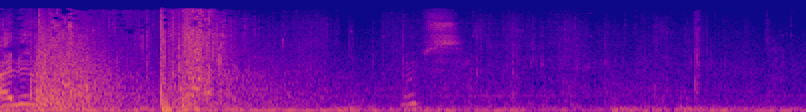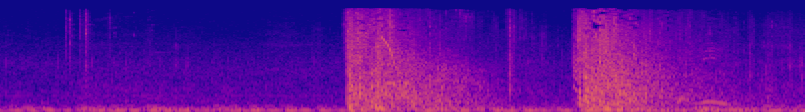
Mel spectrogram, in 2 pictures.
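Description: Gunshots ring out loudly with an echo.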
